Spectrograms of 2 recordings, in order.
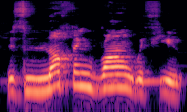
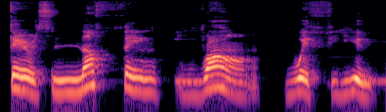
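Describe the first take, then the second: First: Firm, steady and sure; said firmly. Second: Gentle reassurance. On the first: Malik reassures scared Natasha, firmly. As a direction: shut down her worry with certainty. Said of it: "Malik said firmly". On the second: Malik embraces Natasha and soothes her, slow and tender. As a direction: ease her fears, very slowly. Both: A narrator's reading.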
